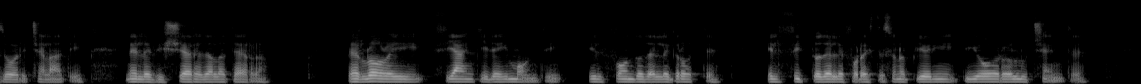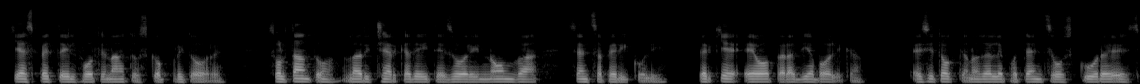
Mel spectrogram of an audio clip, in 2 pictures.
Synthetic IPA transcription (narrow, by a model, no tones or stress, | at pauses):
zɔːɾḭt͡ʃela̰ːt̪ḭ | nelːeviʃːɛːɾed̪alːat̪ɛ̰rːa̰ | perloːɾoifjaŋk̟id̪ejmo̰nt̪ḭ | ilfond̪od̪elːeɡɾɔt̪ʰːḛ | ilfit̪ːod̪elːefoɾɛst̪esoːnopjɛːnid̪iɔːɾolut͡ʃɛ̰nt̪ḛ | k̟easpɛt̪ːailfort̪unaːt̪oskopɾit̪o̰ːɾḛ | solt̪ant̪o̰laɾit͡ʃɛrkad̪ejt̪ezɔːɾinoɱva | sɛnt̪sapeɾiːko̰lḭ | perkeʔɛɔːpeɾʔad̪iabɔːlḭkʰa̰ | ḛs̬ːit̪ɔkːa̰nod̪elːepot̪ɛnt̪seoskuːɾe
